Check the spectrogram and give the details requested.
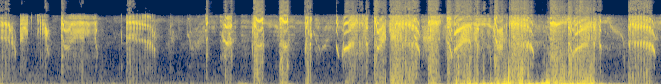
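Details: Outdoor swiftlet call recording used to lure swiftlets: busy, high-pitched chirping and twittering throughout, with rapid overlapping notes and short gaps, growing denser toward the end over a low rumble.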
